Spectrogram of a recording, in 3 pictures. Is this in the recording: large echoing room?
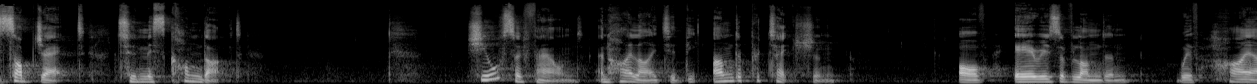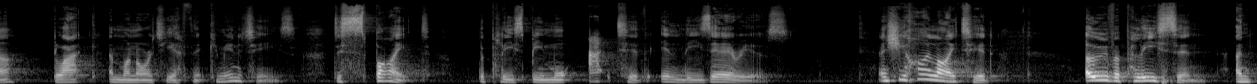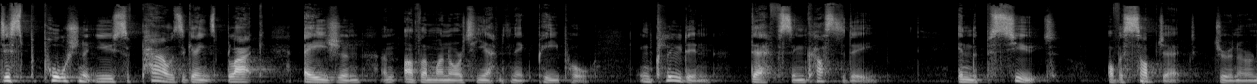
yes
